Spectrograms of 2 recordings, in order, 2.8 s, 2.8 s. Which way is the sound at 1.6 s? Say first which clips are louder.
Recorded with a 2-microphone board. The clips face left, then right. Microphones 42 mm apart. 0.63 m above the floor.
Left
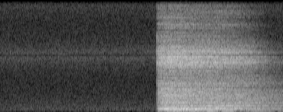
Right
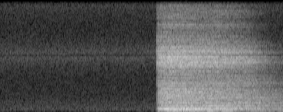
Even; centre (ahead or behind).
